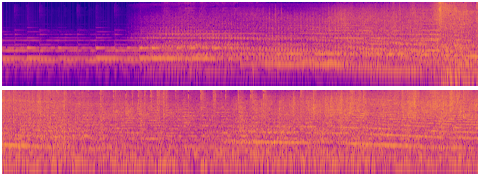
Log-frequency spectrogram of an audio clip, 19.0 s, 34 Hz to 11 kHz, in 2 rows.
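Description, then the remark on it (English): An X2 compound helicopter with a pusher propeller on the back runs up, its steady harmonic rotor and engine whine swelling into a loud, sustained roar with a rising buzzy pitch. No one speaks. “The biggest difference between a fundamental, like, traditional helicopter and the X2 is that prop that's on the back, right?”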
